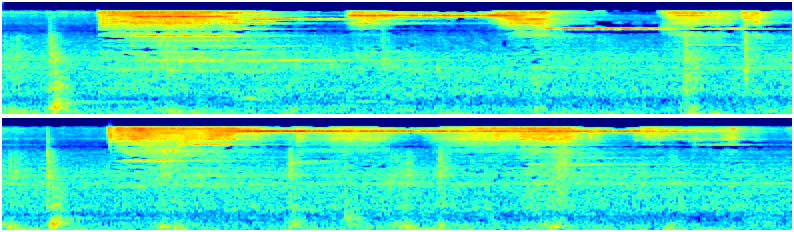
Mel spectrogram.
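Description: Passenger coaches of a departing train rolling past, with wheels knocking over the rail joints and a high wheel squeal that comes in twice and fades.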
